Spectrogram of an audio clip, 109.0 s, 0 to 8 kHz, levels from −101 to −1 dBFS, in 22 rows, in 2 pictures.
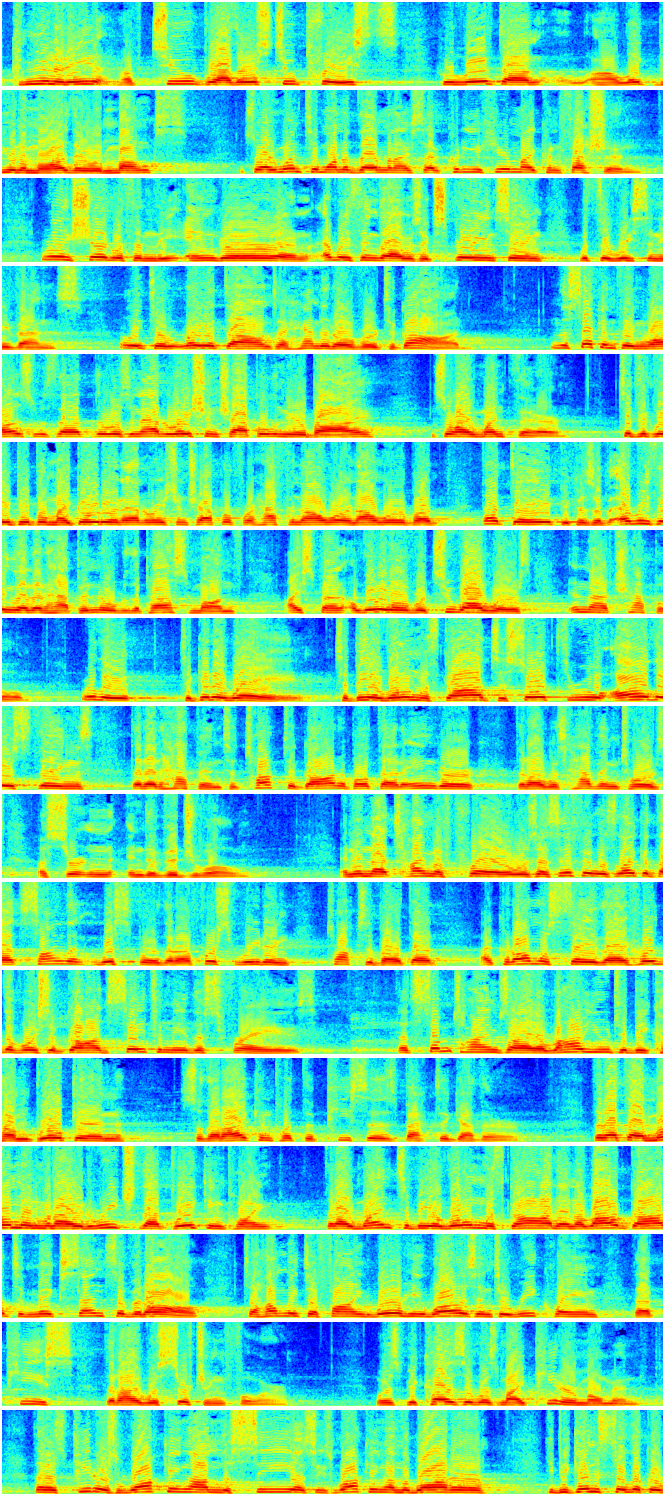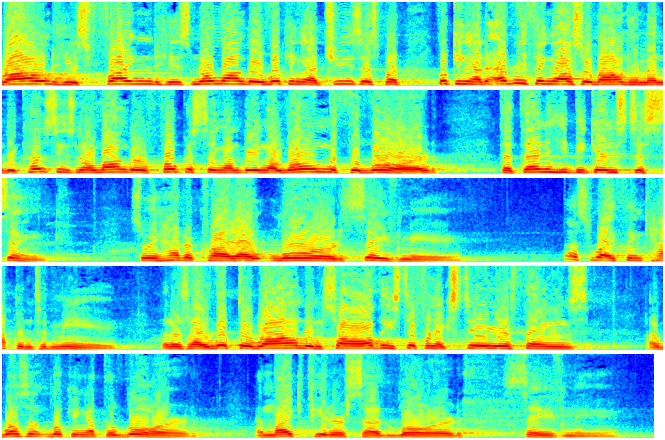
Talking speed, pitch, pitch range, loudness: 190 wpm, 210 Hz, 190-230 Hz, -14 LUFS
